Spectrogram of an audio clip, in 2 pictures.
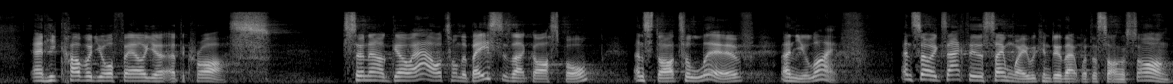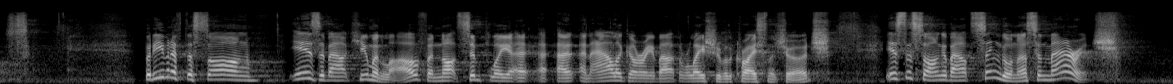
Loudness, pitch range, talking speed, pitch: -23 LUFS, 150-210 Hz, 180 wpm, 180 Hz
